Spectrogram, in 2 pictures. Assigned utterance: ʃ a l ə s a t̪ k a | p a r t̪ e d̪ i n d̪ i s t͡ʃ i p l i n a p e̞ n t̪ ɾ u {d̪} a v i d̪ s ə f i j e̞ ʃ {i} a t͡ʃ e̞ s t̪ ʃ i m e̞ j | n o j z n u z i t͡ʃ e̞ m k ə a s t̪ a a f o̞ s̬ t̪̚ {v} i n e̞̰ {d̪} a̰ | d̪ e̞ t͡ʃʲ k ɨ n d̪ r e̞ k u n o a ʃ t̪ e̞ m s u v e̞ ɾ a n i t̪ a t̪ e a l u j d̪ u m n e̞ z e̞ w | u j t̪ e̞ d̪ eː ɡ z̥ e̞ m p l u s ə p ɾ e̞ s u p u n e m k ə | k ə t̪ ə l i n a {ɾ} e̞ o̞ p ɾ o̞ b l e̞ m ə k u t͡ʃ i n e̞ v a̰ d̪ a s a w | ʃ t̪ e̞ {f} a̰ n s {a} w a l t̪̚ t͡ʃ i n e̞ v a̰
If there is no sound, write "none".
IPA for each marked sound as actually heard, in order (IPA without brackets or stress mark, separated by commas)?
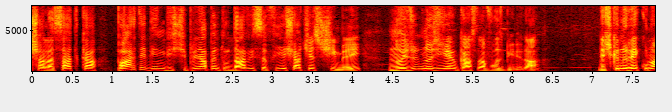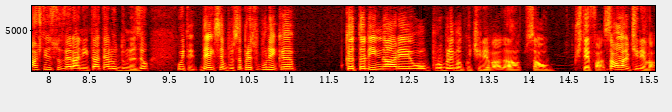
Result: d̪, i, b, d̪, ɾ, f, a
